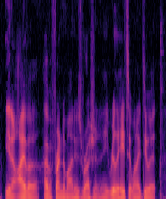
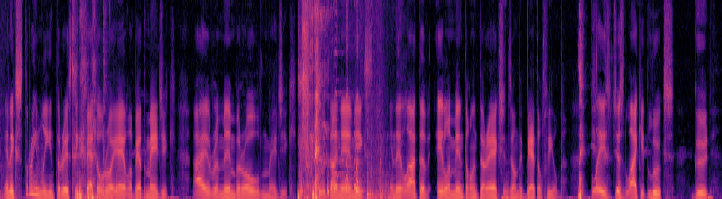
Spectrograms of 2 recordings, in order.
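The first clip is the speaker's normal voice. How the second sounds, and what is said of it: Put-on Russian accent. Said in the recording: “you got a Russian accent for me?”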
